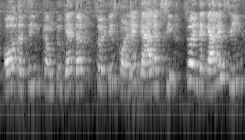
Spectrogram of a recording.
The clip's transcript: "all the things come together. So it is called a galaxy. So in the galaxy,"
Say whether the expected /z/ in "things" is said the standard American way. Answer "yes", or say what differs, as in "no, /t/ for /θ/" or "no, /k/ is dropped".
no, /z/ is dropped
